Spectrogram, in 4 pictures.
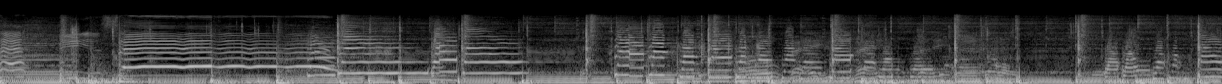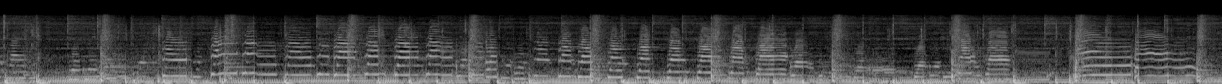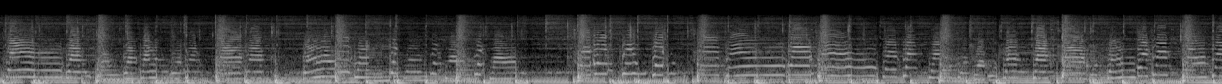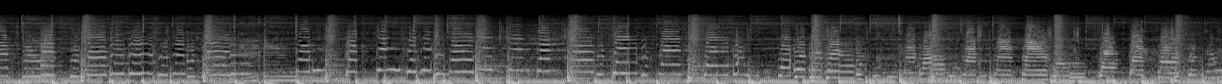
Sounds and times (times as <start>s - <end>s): Strum: 0.0s - 48.8s.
